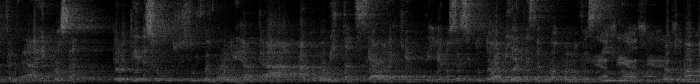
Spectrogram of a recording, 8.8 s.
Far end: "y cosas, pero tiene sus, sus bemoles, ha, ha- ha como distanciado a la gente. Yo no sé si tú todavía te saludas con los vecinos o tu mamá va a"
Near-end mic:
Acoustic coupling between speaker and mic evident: Yes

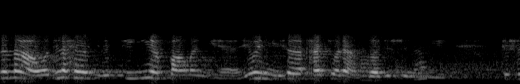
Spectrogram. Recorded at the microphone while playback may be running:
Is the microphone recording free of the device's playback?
No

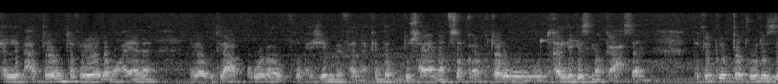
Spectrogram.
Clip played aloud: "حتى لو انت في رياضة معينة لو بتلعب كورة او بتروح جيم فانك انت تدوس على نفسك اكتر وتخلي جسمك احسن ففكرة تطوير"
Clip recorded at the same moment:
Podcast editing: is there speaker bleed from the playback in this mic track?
Yes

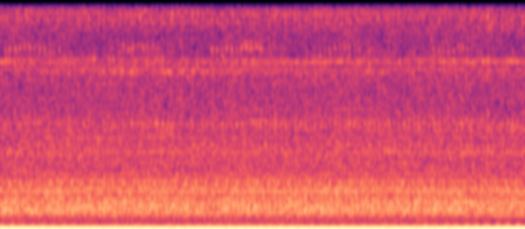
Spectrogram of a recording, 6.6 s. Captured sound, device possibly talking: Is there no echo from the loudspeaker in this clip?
Yes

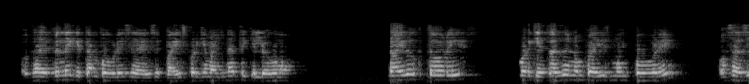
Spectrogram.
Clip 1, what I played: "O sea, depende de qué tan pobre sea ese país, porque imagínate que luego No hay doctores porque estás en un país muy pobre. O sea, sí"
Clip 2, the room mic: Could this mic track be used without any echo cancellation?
No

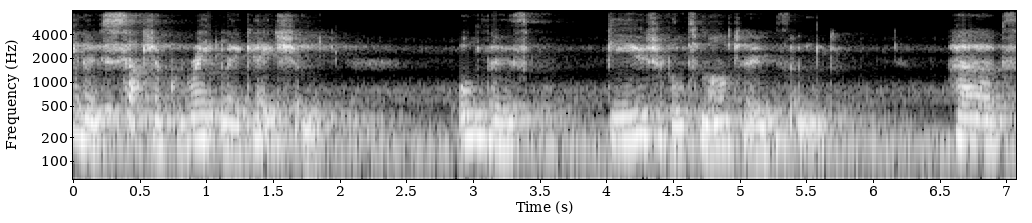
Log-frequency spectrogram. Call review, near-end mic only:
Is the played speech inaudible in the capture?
No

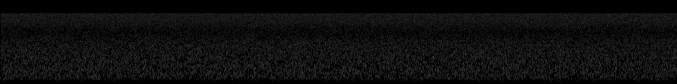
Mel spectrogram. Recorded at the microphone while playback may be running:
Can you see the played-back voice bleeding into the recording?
No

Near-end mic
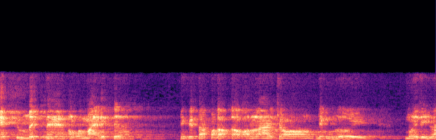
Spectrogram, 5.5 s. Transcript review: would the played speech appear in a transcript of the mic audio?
Yes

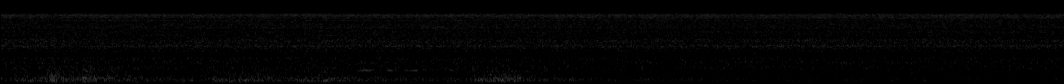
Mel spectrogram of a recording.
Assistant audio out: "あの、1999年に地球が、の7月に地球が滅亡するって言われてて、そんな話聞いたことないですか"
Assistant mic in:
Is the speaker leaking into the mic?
No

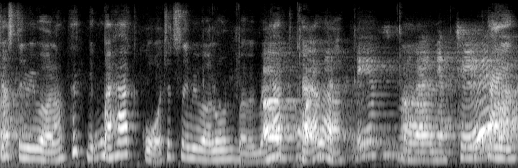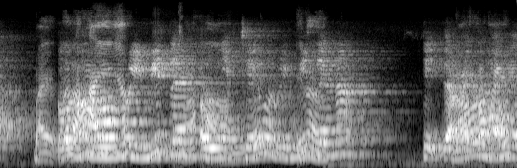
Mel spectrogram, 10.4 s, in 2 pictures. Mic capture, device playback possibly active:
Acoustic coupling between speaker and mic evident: Yes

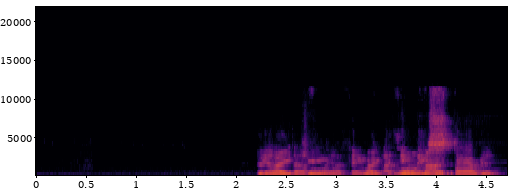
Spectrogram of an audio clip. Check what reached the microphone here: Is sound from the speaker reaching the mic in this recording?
Yes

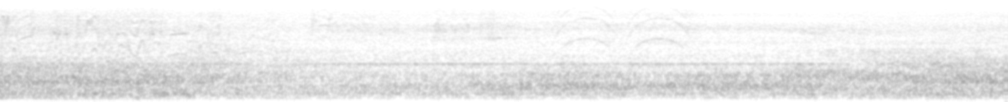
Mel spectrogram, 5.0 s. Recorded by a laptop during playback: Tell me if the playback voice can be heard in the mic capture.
No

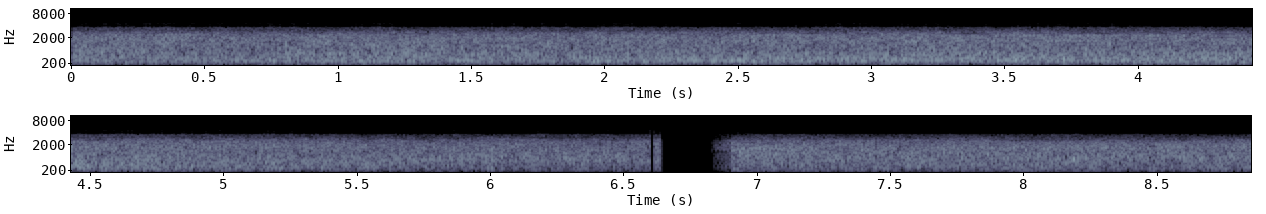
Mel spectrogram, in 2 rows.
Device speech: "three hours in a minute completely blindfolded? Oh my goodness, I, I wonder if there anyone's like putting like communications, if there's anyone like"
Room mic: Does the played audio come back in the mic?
No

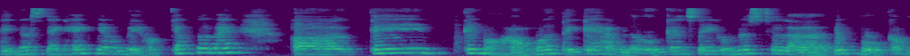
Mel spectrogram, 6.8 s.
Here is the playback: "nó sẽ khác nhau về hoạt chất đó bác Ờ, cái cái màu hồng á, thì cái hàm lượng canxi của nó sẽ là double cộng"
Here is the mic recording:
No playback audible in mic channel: No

